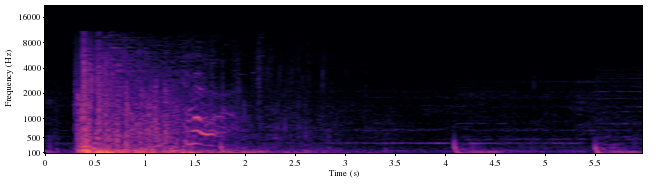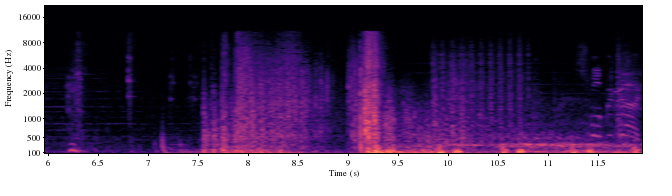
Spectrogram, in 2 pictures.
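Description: Bursts of automatic gunfire and sharp shots in the video game Modern Warfare II, loud and close, with a heavy boom near the end and quieter stretches of game noise between volleys.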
